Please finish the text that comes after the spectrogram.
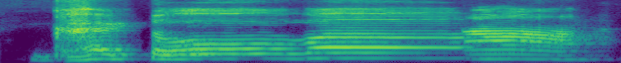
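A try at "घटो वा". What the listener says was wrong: The first time the Mahaprana was heard to the Tha also. It should be only to Gha.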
